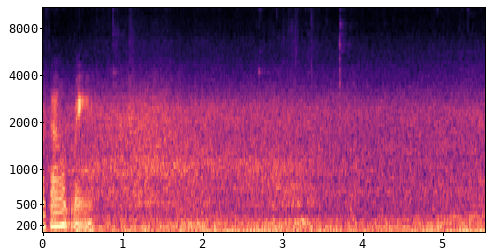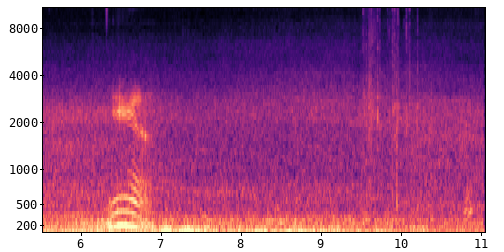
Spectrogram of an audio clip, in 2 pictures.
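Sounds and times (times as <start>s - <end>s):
engine humming: 0.0s - 11.0s
outdoor background noise: 0.0s - 11.0s.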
